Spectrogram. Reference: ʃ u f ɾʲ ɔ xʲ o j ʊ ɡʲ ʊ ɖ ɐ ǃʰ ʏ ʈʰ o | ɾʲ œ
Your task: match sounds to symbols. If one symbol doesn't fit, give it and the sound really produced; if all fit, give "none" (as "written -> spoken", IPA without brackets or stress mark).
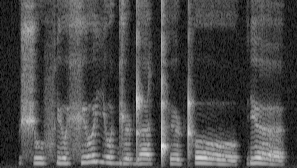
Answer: ɔ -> o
